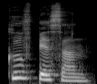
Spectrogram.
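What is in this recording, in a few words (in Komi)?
"кывпесан", Komi, female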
